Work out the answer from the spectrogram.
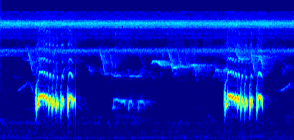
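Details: Lure call of a zebra dove: two bursts of fast, evenly pulsed cooing about three seconds apart, with a weak, low murmur of notes in the gap and an otherwise quiet background.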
